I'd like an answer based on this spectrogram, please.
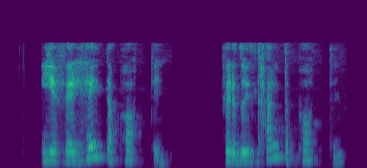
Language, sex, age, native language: Icelandic, female, 40-49, Spanish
